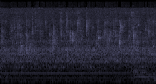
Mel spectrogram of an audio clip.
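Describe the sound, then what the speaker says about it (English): Bathtub faucet running steadily into a clogged drain as the water backs up, a constant close rushing hiss with no pauses, alone and without voices. "flip the water on, and see the water immediately starts to back up in the drain"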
